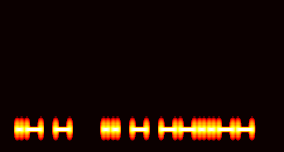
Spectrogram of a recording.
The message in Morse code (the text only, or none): AT IT,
